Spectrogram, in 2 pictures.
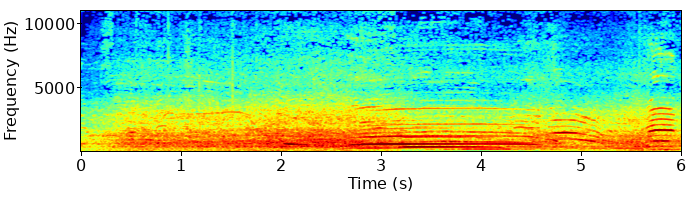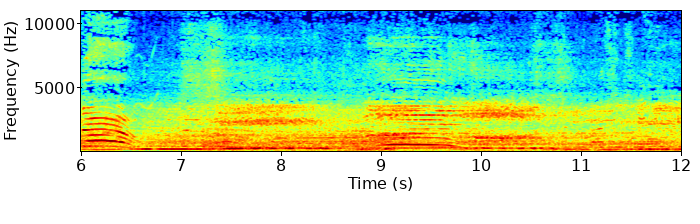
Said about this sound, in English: Certainly, here's sound from the New England Patriots fans. This was yesterday, booing players who knelt during the national anthem.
